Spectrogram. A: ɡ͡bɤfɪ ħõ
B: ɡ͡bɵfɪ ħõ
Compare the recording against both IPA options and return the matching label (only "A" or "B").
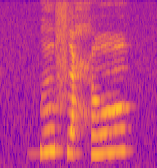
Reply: B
